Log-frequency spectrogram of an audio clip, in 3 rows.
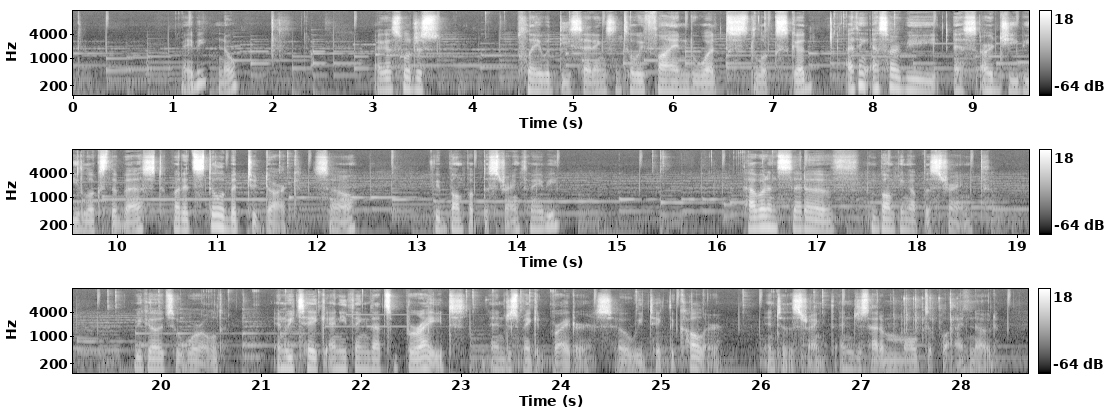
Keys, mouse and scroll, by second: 2.0 KP_0, 4.1 middle click, 7.5 click, 8.1 click, 11.6 click, 12.7 click, 13.2 right click, 14.9 click, 16.5 middle click, 19.4 click, 20.6 middle click, 21.2 middle click, 21.5 click, 22.6 g, 23.0 click, 23.2 shift+middle click, 23.6 click, 24.7-25.8 drag, 26.4 shift+a.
